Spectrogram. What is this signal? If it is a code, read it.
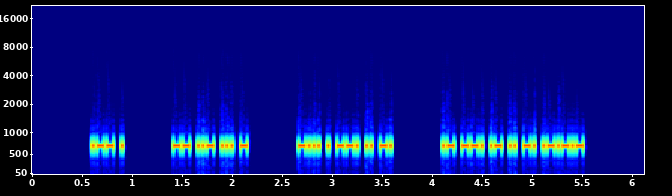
Morse code, heard as a keyed tone, about 50 wpm, 700 Hz. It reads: WE MUST BEGIN AGAIN.
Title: 3x Word-Spacing - Sentences from Top 300 Words - 50wpm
